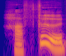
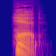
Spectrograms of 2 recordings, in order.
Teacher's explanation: hafud eventually shortened to one syllable in modern English by dropping the F sound in the middle, and it simply became head.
